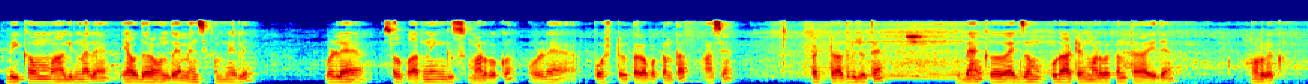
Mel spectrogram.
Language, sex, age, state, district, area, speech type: Kannada, male, 18-30, Karnataka, Davanagere, urban, spontaneous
